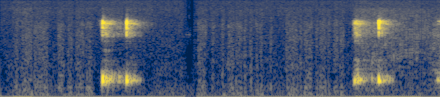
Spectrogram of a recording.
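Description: Near silence on an online call, broken by two faint pairs of short clicks: one about half a second in and one near the end.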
